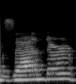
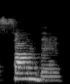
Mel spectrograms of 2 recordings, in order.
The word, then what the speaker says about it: Sander: what not Z Xander like Americans say it like Xander but sander right sander yeah yeah yeah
